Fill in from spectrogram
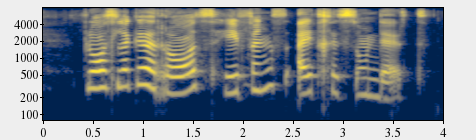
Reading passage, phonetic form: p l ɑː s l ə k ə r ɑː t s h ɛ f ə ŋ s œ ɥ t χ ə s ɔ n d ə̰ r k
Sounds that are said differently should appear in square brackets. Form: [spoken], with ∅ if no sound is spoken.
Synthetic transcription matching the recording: p l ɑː s l ə k ə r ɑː t s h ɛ f ə ŋ s œ ɥ t χ ə s ɔ n d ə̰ r [t]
